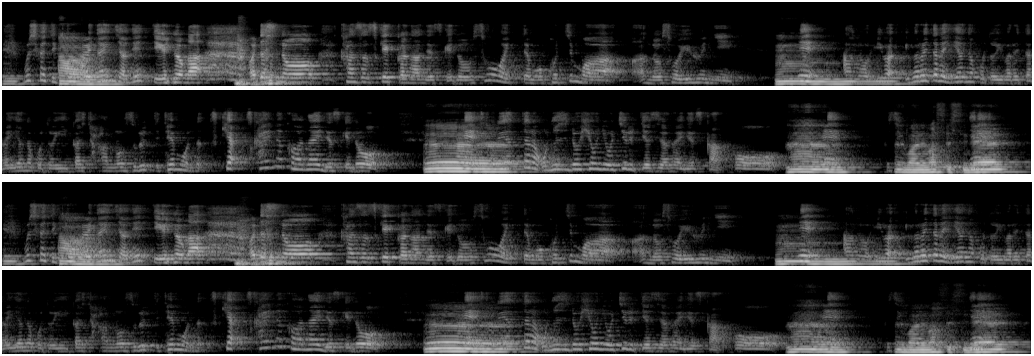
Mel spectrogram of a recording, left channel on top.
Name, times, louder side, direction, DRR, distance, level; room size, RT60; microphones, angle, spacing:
voice 1, 0.0-7.3 7.9-8.1 8.4-14.1 14.9-18.1 18.5-18.7 19.2-19.4 19.9-20.2, left 1 dB, 20° left, 4 dB, 1.3 m, -30 dB
voice 2, 0.6-1.1 2.3-2.7 7.7-8.9 14.5-15.4 18.1-18.7 19.2-20.3, left 1 dB, 85° left, 1 dB, 1.4 m, -22 dB
20.0 x 7.9 x 5.1 m, 0.96 s
head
